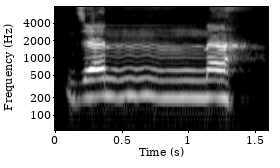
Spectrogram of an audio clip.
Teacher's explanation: গোলতার উপরে ওয়াকফ করলে গোলতা হা হয়ে যাবে ওয়াকফ করার কারণে সাকিন হয়ে যাবে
